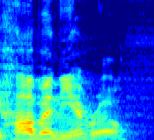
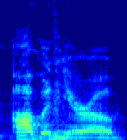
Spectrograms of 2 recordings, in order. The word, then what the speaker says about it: habanero: salsa picante day chili habanero n spanish but then you pronounce the h it'd be habanero they don't pronounce that h well spanish more of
